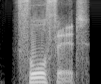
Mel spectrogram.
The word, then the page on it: forfeit: British English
